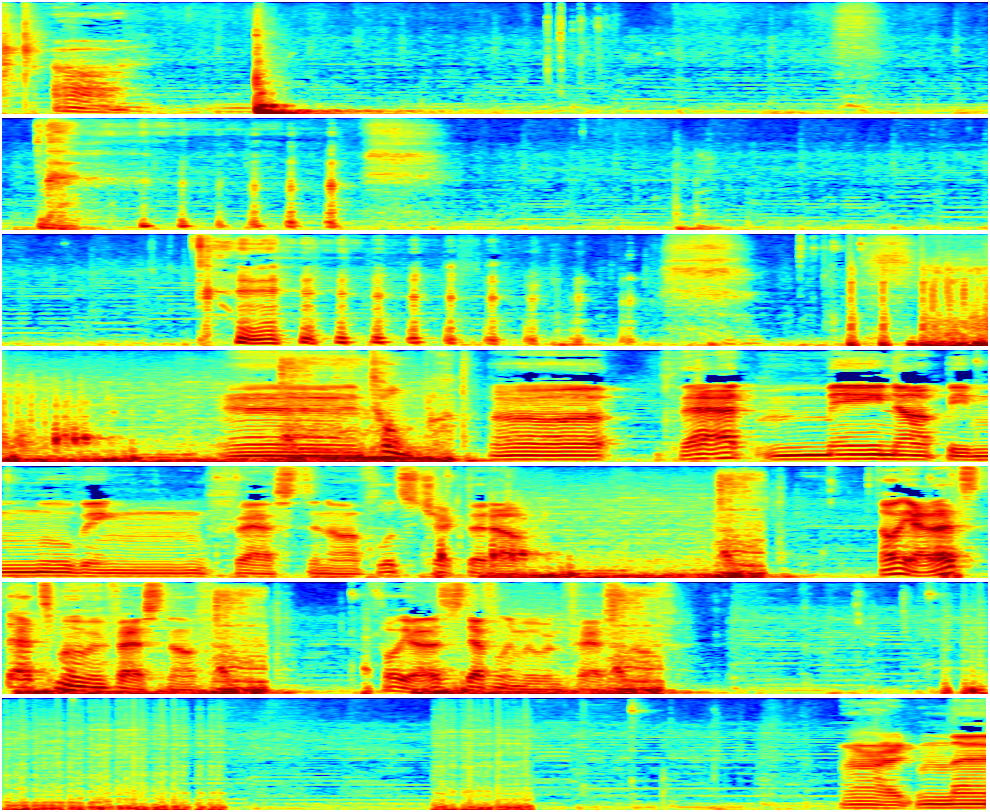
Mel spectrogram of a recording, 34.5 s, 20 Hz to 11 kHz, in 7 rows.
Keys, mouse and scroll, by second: 14.0 click, 14.3 space, 17.1 space, 19.8 click, 20.8 click, 21.8 click, 22.0 space, 23.4 space, 24.3 click, 24.6 space, 25.8 space, 26.4 click, 26.6 space, 27.8 space, 29.3-32.7 drag.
